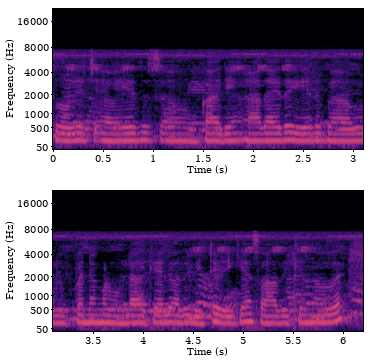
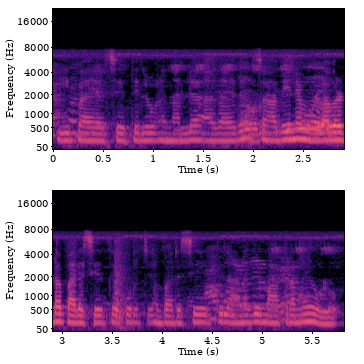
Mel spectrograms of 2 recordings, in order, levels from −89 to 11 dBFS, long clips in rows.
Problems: low volume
